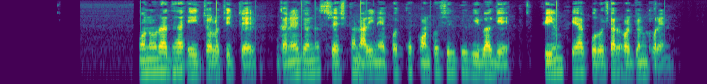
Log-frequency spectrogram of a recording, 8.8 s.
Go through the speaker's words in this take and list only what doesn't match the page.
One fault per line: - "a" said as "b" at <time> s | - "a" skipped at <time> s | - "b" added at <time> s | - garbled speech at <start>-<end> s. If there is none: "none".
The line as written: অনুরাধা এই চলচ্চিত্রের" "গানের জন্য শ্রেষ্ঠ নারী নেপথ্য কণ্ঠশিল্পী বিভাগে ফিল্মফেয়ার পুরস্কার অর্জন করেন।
none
